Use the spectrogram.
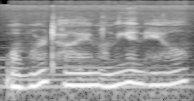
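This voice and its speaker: A woman guiding a yoga nidra relaxation in a soothing, gentle, unhurried way, with soft, breathy phrase endings. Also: deep voice, fairly even intonation, over music. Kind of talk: guided relaxation meditation.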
